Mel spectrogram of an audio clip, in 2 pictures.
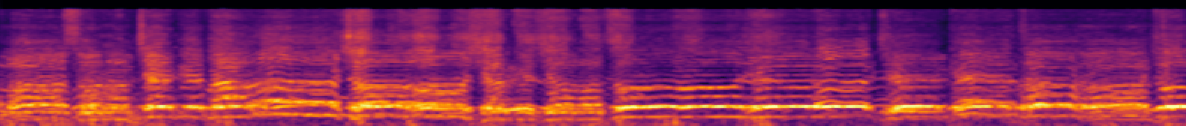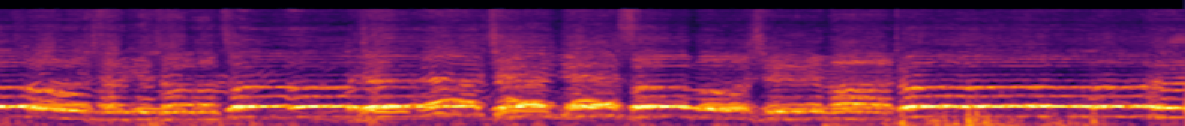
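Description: A group of men and women singing a song together in unison, with long held notes.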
